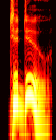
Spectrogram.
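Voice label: "to do", English, male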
